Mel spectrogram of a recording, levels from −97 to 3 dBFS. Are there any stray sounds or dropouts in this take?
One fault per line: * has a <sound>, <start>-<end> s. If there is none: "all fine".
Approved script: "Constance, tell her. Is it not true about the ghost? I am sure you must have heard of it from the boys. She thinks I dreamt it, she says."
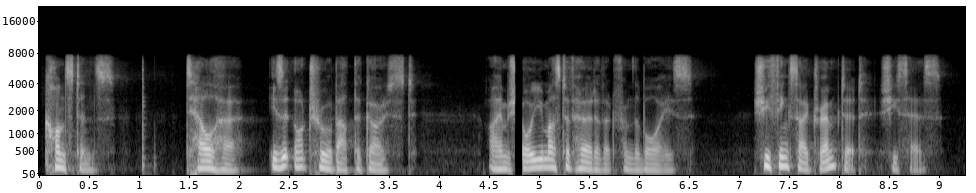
* has a tap, 1.0-1.2 s
* has a dropout, 4.7-4.8 s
